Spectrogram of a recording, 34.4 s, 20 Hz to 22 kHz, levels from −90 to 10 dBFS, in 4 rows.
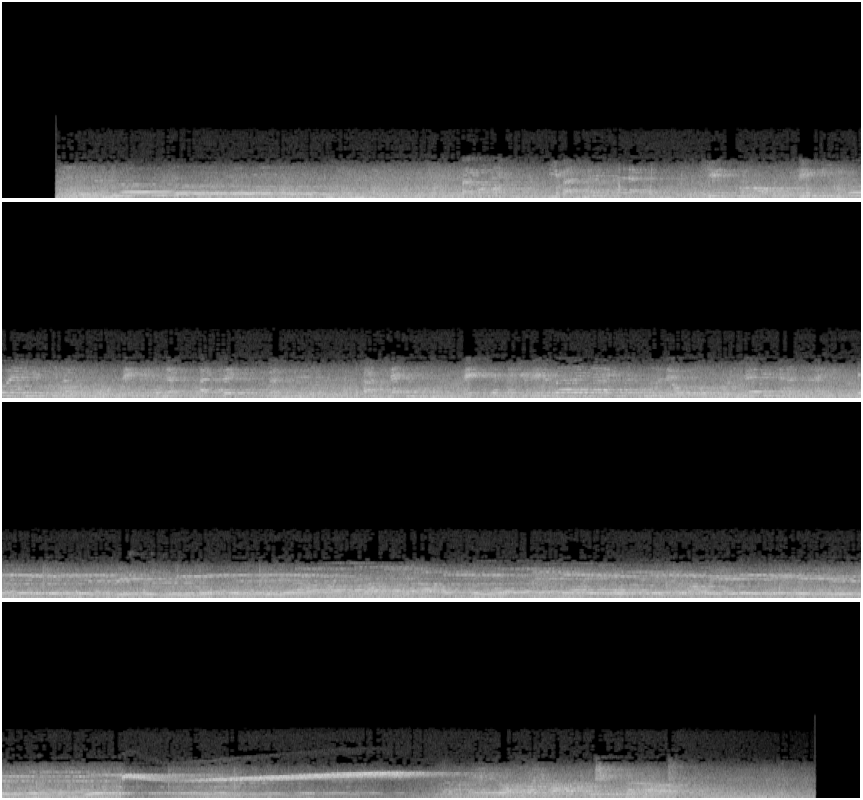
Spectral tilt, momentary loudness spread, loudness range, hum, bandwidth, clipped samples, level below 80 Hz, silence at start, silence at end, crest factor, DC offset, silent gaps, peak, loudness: -7 dB/octave; 6 LU; 4 LU; none; 7.2 kHz; under 0.1%; -50 dBFS; 0.5 s; 0.45 s; 14 dB; 1%; none; -2 dBFS; -16 LUFS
